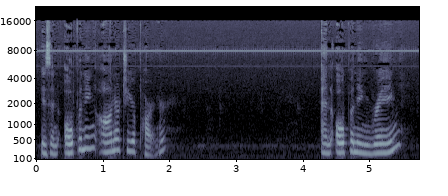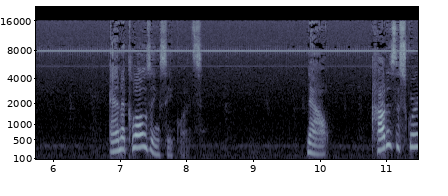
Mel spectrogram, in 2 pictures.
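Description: An elderly woman speaks calmly and thoughtfully into a close microphone, pausing between phrases.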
